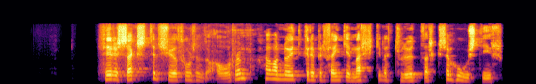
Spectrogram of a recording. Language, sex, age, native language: Icelandic, male, 40-49, Icelandic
